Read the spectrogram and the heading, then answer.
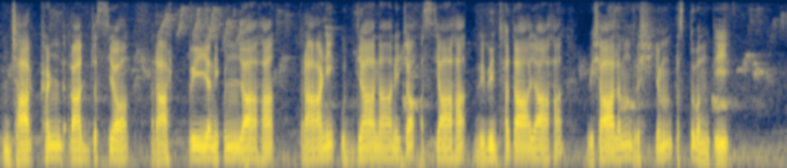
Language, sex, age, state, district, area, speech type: Sanskrit, male, 18-30, Karnataka, Uttara Kannada, rural, read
